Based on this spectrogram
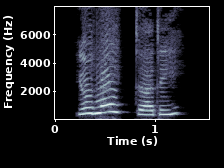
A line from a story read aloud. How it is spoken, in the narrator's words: a boy's voice cried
